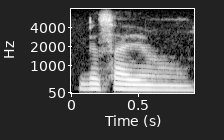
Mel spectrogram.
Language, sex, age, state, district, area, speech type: Tamil, female, 30-45, Tamil Nadu, Kallakurichi, rural, spontaneous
